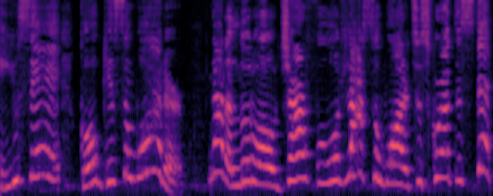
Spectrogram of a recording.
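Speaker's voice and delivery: high, loud squabble; kids squabbling. Acted. Frida and her sister squabble over the water jar. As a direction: bicker like sisters.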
